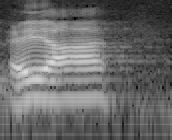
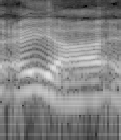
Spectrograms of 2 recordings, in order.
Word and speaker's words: Ai: You notice that when Alva read this, he said, apparently that's the right way to say it. I, from my youth, have called it AI, and you just have to live with me saying that wrong if it's wrong.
